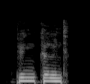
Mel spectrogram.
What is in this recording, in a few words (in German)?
"pinkelnd", German; adjectives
